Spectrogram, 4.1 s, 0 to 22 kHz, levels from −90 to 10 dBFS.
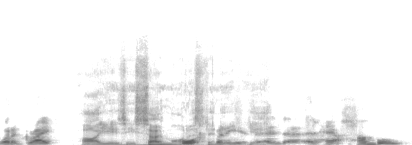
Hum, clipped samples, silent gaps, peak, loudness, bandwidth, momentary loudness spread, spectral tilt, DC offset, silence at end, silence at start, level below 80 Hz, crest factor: none; under 0.1%; none; -20 dBFS; -40 LUFS; 15 kHz; 11 LU; -5 dB/octave; under 0.1%; 0.15 s; 0 s; -66 dBFS; 20 dB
